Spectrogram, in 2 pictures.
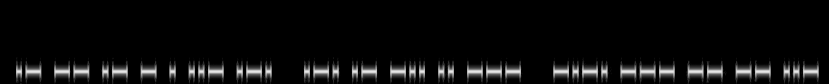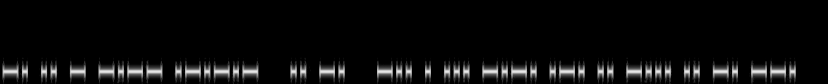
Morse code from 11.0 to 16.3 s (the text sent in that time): IN DESCRIBING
